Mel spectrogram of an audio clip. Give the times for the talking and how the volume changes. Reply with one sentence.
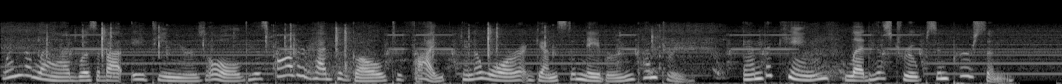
The talking can be heard from 0.0 to 10.2 s, at a steady volume.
